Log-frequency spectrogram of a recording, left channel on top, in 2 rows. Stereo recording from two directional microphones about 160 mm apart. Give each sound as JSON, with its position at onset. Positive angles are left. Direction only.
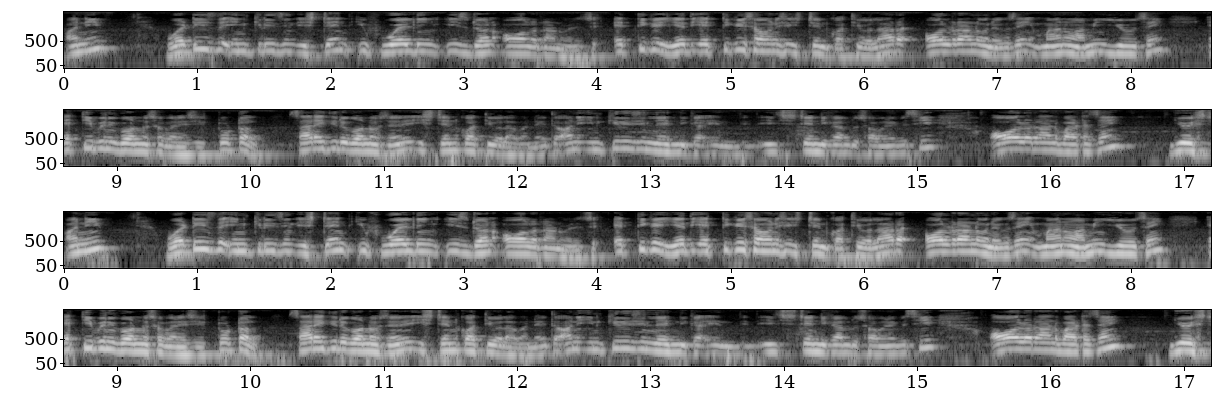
{"t": 0.0, "sound": "speech", "side_deg": -50}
